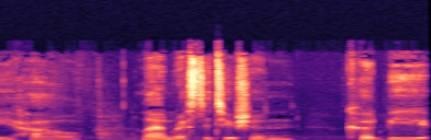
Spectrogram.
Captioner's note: speaking French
